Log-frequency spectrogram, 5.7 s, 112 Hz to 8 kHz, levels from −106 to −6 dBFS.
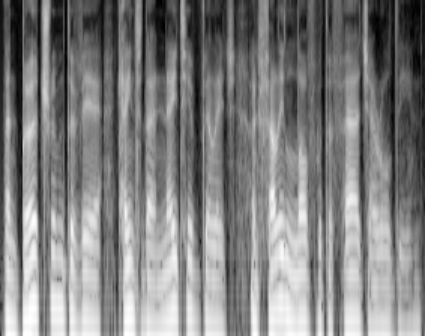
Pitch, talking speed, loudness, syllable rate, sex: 125 Hz, 170 wpm, -18 LUFS, 5.0 syllables/s, male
